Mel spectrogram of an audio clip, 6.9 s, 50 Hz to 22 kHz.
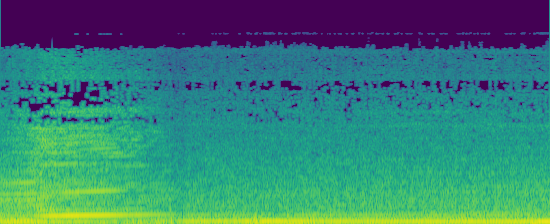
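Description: ProCharger-supercharged V8 of a 2016 Corvette, heard from inside the cabin, pulling with a slightly rising tone for the first two seconds. It then drops back about two seconds in and settles into a steady drone while cruising.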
